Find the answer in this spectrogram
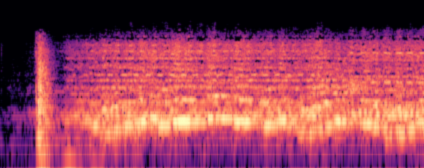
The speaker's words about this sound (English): Then I walked right out and slammed the door.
